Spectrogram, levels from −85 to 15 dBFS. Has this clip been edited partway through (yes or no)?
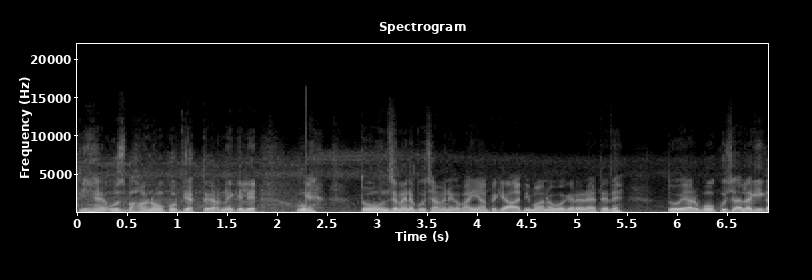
yes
